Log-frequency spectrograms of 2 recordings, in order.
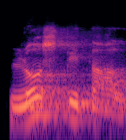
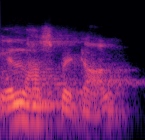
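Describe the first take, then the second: First: The name is said without a separate 'el' syllable. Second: The name starts with a separate 'el' syllable. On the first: The speaker calls it right. "You have to pronounce it as L'Hospital" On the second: The speaker calls it wrong. "not El Hospital"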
